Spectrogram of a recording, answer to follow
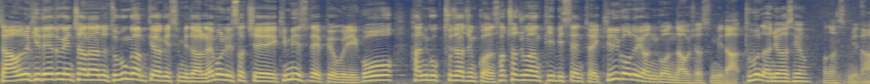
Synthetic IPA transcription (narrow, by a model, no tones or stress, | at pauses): t͡ɕaonɯɭkidedoke̞nt͡ɕʰananɯntubunɡahamk͈e̞ɦaɡe̞s͈ɯmɲidaɭe̞mʌɭːisʰʌt͡ɕʰiekimːinsʰude̞pʰjokɯɾiɡohanɡuk̚tʰud͡ʑad͡ʑuŋk͈wʌnsʰʌt͡ɕʰʌd͡ʑuŋɦaŋpʰibis͈e̞ntʰʌe̞kiɭɡʌnojʌnɡwʌnːa̰o̰ɕʰʌs͈ɯmɲḭda̰tubunaɲoɦas̬ʰe̞jopa̰ŋa̰s͈ɯmɲḭda̰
